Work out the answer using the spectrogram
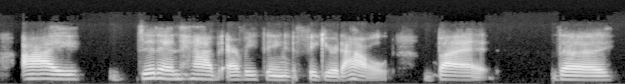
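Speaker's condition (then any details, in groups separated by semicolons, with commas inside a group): Stuttering; discloses stutter at start of conversations; blocks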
